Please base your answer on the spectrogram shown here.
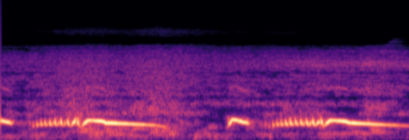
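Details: Puter dove giving its tireless, melodious coo: a brief upturned note, a rapid rolling burr, and a smooth drawn-out tone sliding downward, heard twice.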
